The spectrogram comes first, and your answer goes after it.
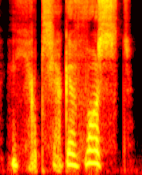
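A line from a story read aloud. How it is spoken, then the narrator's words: Growling. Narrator (German): knurrte Neunauge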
